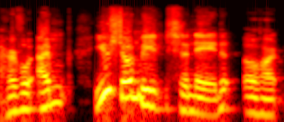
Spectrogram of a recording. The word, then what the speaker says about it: Sinead: And a song called Settle with Sinead Harnett. – Sinead. – Is that how you say it? – Uh-huh. – Sinead. – It's a very Irish name, I think. – The H is not there at all.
